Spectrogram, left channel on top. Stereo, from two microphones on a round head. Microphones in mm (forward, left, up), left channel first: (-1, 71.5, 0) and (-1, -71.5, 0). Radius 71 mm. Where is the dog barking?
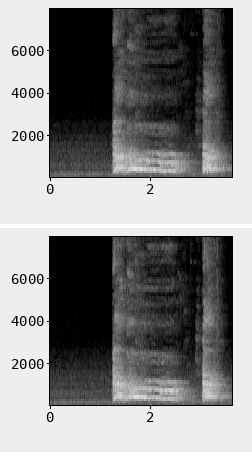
20° right (ahead or behind), 3 m; by 3.4 s 60° right (ahead or behind), 3 m.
